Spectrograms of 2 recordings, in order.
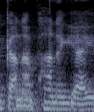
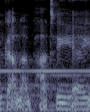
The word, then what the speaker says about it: Ganapataye: Om Gana Ganapanaye Namaha. Om Gana Ganapanaye Namaha. Om Gana Ganapataye Namaha.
